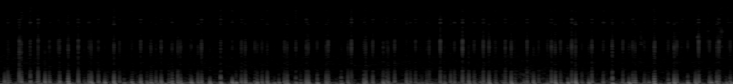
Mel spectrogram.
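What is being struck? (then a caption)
Small wooden cubes. Small wooden cubes are tapped with the fingertips in a quick, continuous patter. The taps are soft, dull and low, each dying away almost at once, with a few brighter clicks on top.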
